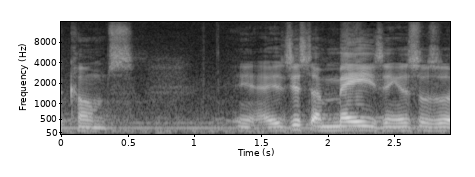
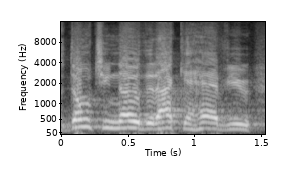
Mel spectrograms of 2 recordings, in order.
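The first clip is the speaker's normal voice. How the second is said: higher and louder, a frustrated official threatening; angry yelling; 6 semitones higher, 4 dB louder than usual. Retold or imitated. Proconsul threatening Polycarp with burning, angry yell. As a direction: yell the threat, fed up and fussing. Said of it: "starts yelling at him".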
